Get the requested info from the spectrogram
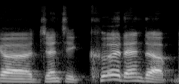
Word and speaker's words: Jeanty: Ashton Jeanty did I say that right? – Boise State. – Jeanty. You're right. Jeanty. Uh, I knew it didn't sound right.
